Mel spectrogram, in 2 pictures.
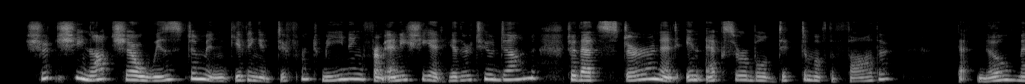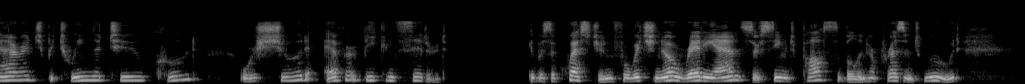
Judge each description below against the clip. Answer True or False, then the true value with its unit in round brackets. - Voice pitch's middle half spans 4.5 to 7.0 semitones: True (5.0 semitones)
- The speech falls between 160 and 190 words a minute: False (150 wpm)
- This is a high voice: True (200 Hz)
